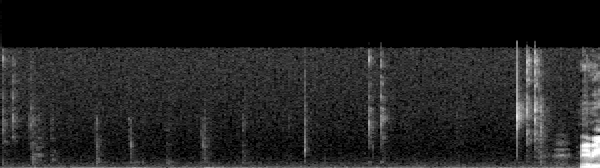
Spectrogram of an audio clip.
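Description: Quiet room tone with a few faint, scattered clicks; a man's voice starts near the end.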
